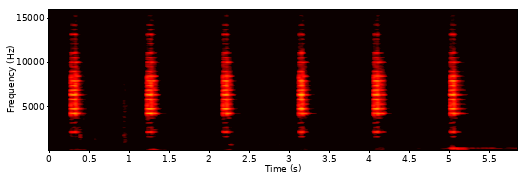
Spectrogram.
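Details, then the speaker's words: Crown Nexia digital scale whose battery won't hold charge: short high-pitched low-battery beeps about once a second persist after half an hour of charging, voltage not rising; weak battery suspected. "pengukuran Di sini masih masih belum naik hasilnya masih saja berbunyi dan voltase tidak naik"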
